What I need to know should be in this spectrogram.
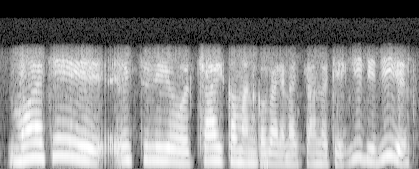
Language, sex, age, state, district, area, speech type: Nepali, female, 30-45, West Bengal, Alipurduar, rural, conversation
